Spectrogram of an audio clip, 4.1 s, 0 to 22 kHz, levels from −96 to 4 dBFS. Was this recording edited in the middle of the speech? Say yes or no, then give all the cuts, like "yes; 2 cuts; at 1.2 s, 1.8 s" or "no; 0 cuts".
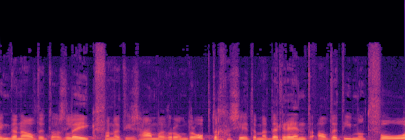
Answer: no; 0 cuts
